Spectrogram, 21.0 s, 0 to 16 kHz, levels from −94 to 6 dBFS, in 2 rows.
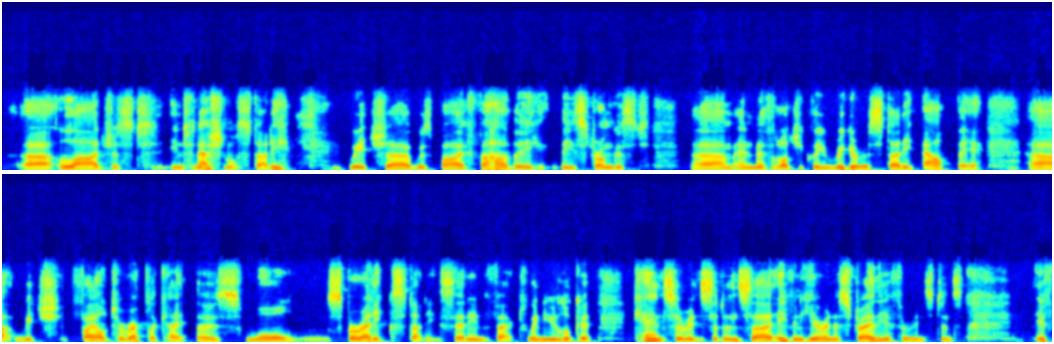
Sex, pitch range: male, 95-120 Hz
